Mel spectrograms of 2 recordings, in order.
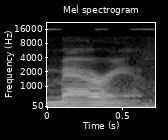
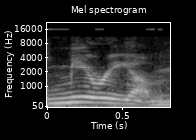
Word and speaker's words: Miriam: after 5 000 times Miriam Miriam Miriam Miriam I want you to be made married rhymes with delirium and they're delirium Miriam delirium yes my sister my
